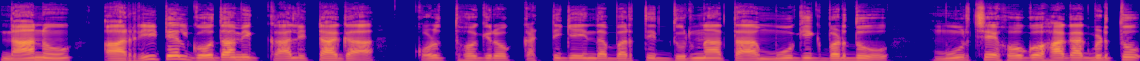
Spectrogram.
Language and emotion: Kannada, disgusted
